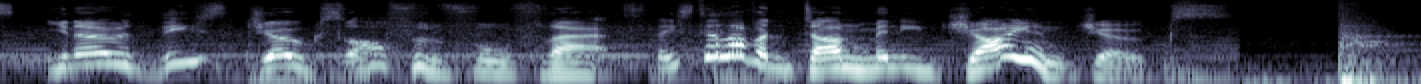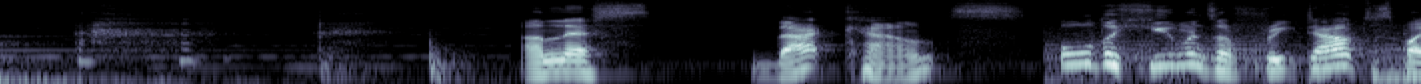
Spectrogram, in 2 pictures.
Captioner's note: bang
